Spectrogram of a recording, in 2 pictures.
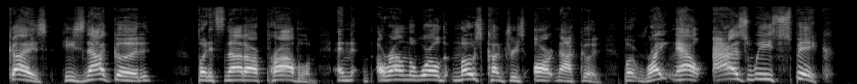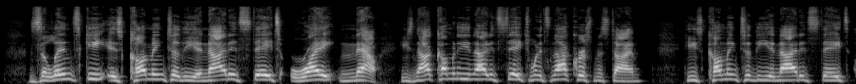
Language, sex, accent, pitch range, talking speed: English, male, American, 175-225 Hz, 180 wpm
